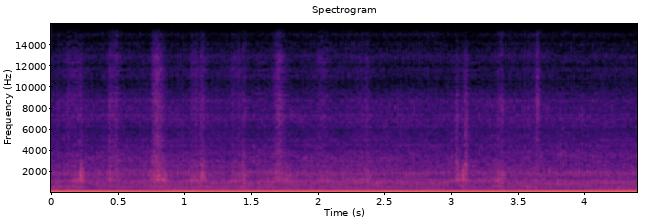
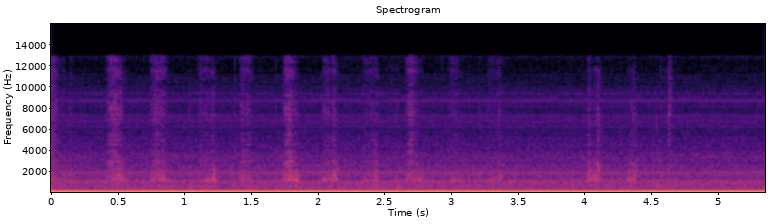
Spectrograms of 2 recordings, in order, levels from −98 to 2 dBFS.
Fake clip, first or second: first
